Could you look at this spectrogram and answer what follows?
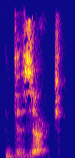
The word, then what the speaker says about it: desert: When I say dessert, ooh, something's changed, yes. Now I stress the second syllable.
